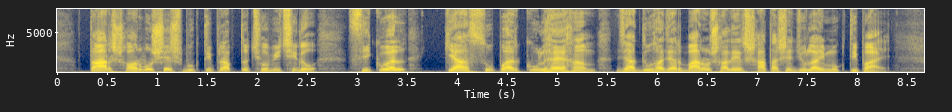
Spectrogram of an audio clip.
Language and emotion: Bengali, neutral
